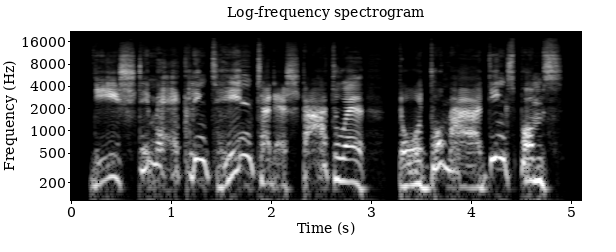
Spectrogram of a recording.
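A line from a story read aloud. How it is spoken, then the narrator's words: Croaking. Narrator (German): krächzte er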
